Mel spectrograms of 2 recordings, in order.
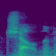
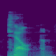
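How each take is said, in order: First: Cheltenham with CH as in "chair"; soft CH pronunciation. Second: Cheltenham said with a hard K; hard K pronunciation. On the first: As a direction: start Cheltenham with a "ch" sound. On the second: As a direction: say Cheltenham as "Keltenham". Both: Real, not acted. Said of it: "however you pronounce that".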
